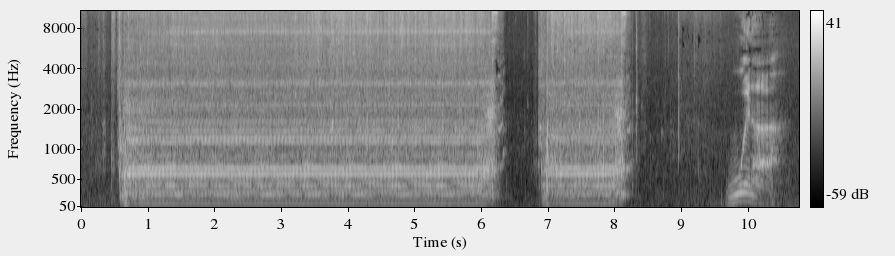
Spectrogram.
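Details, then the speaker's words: Mac Allister MPWP140ITS pressure washer after trigger gun valve assembly and O-ring replacement, system bled: motor and pump hum up to a steady even whine, cut out and restart cleanly; it now holds pressure instead of leaking water. "let's switch it on ah it actually holds before that was just blowing off or leaking loads of water"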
